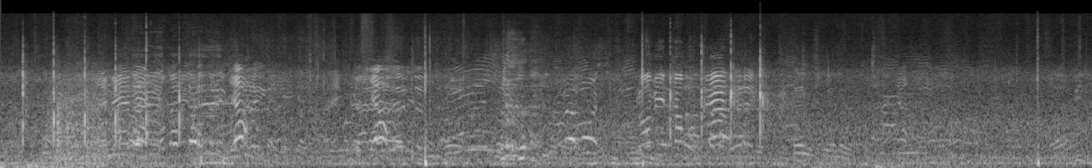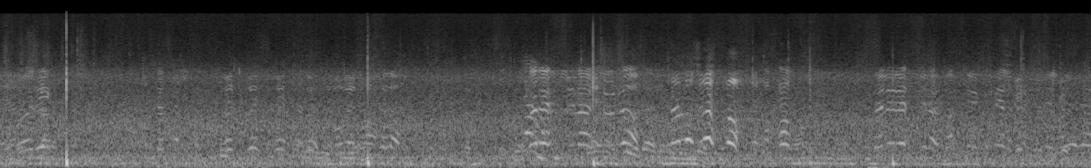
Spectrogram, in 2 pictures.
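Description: Young men shout to each other across an open pitch.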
